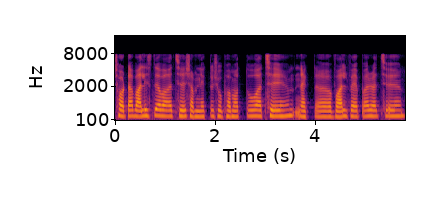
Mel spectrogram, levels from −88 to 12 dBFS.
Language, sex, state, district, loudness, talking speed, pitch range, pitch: Bengali, female, West Bengal, Malda, -18 LUFS, 125 wpm, 200-215 Hz, 210 Hz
